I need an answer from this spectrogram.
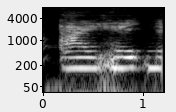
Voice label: robot saying n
